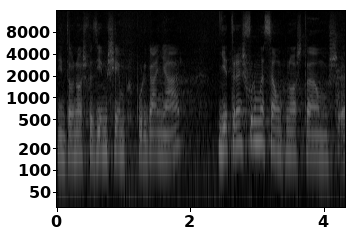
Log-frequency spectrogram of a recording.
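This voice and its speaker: Speaking in a European Portuguese accent, a woman uses a fairly low pitch and ordinary pitch variation. She keeps a moderate pace over noticeable background noise. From Portugal. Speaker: mediation specialist. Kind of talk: TV interview.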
